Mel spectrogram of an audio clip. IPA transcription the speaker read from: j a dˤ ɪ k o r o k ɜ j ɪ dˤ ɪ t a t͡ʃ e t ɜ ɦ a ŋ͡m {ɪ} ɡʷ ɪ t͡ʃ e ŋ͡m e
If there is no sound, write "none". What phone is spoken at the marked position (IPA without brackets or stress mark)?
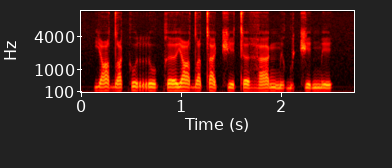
ɪ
